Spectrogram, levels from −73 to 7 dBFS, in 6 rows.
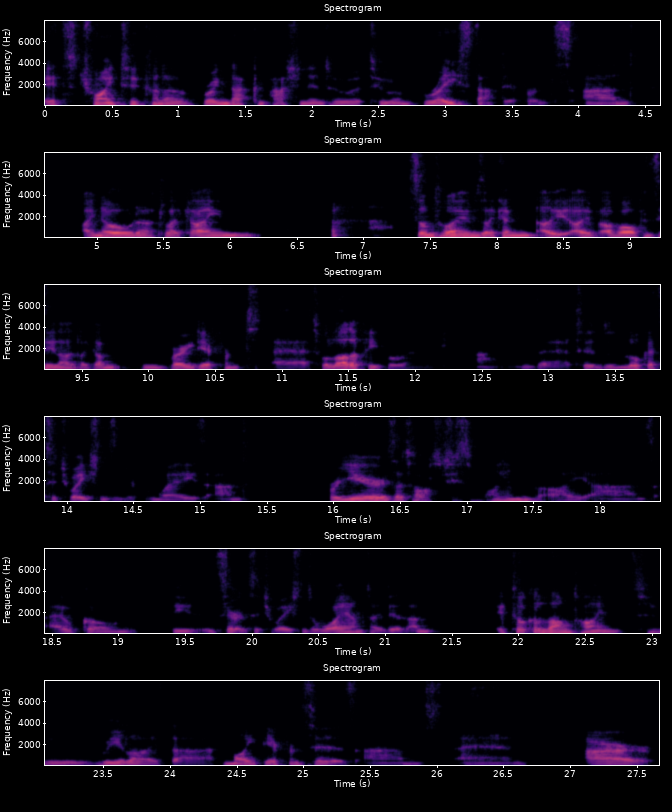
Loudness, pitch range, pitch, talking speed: -34 LUFS, 100-120 Hz, 110 Hz, 180 wpm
